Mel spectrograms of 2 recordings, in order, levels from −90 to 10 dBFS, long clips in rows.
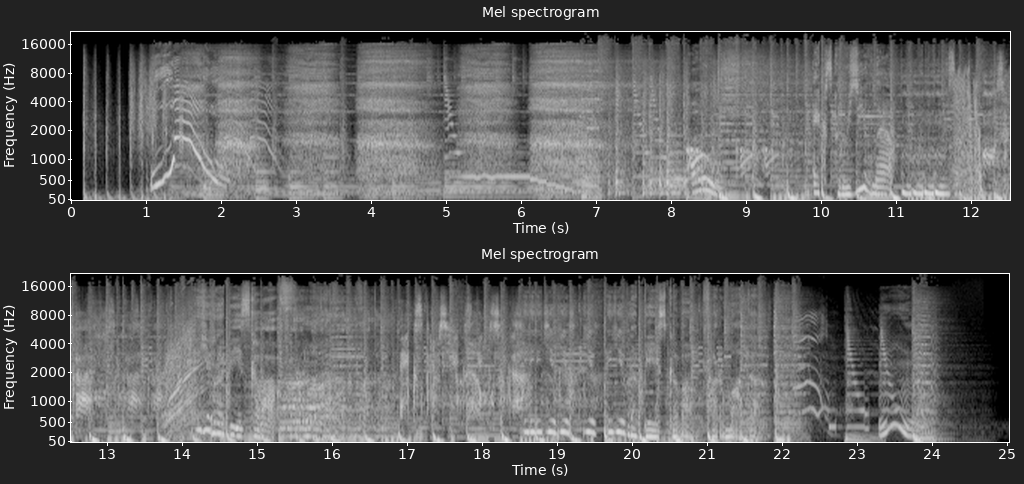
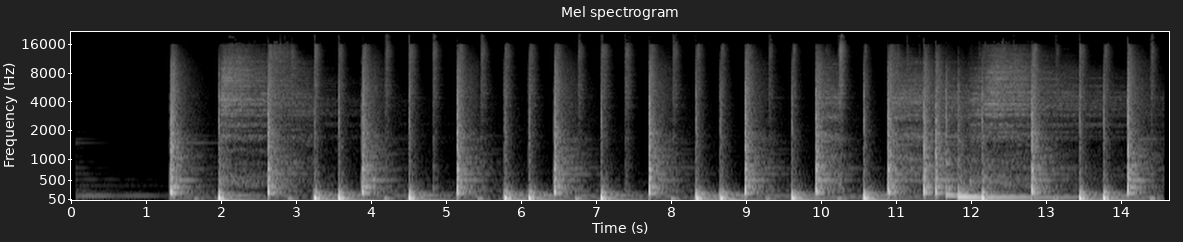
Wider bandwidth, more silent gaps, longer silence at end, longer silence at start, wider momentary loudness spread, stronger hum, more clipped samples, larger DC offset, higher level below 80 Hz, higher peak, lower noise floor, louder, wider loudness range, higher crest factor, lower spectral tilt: first, over 20 kHz vs 16.5 kHz; neither; first, 0.9 s vs 0.05 s; about the same, 0.15 s vs 0.05 s; second, 9 LU vs 17 LU; neither; neither; second, under 0.1% vs 0.6%; about the same, -22 dBFS vs -24 dBFS; about the same, 0 dBFS vs 0 dBFS; second, -59 dBFS vs -63 dBFS; first, -13 LUFS vs -21 LUFS; about the same, 4 LU vs 2 LU; second, 12 dB vs 20 dB; second, -4 dB/octave vs -6 dB/octave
